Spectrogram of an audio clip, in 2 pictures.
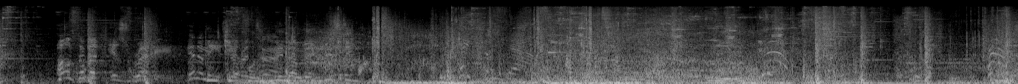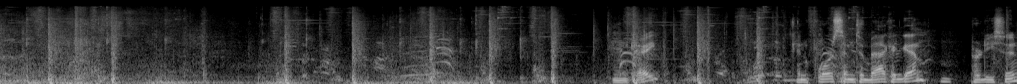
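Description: Game weapons clash and magic blasts crackle in quick bursts.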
